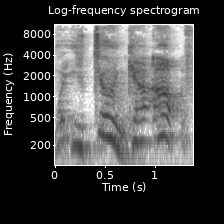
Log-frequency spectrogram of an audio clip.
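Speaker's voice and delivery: high-pitched yelling hobgoblin voice. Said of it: "And he just goes like".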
